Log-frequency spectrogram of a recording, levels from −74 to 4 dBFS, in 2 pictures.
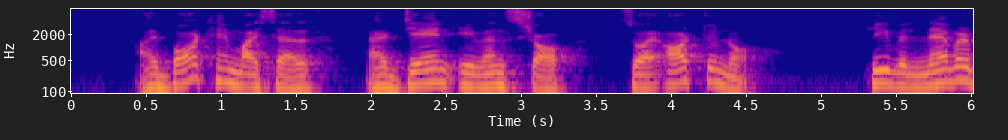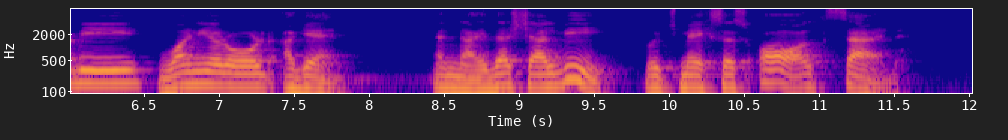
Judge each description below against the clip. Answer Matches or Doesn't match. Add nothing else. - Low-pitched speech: Matches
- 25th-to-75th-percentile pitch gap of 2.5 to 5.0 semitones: Matches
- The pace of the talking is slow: Doesn't match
